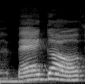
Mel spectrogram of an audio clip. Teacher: juntinho, o G no O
